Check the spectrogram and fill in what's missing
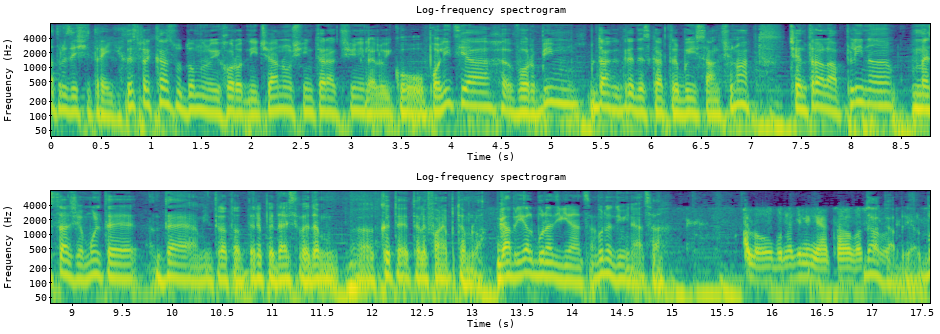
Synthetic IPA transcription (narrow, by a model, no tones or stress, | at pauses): at̪ɾuzet͡ʃʃit̪ɾejd̪e̞spɾe̞kazuld̪o̞mnulujɦo̞ɾo̞d̪nit͡ʃanuʃiːnt̪e̞ɾak̚t̪siunile̞̰lʔṵjkṵpo̞lit̪sijavo̞rbimd̪akəkɾed̪etsʲkəart̪ɾe̞buisa̰ŋkt̪sio̞nat̪t͡ʃe̞nt̪ɾalaplinəme̞saʒe̞mult̪e̞ | d̪ea̰mint̪ɾat̪at̪̚d̪eɾe̞pe̞d̪eajsəve̞d̪e̞məkɨt̪e̞̰t̪e̞lʔe̞foa̰ne̞pu̥t̪e̞mlwa̰ɡabɾielbunəd̪imineat̪sabunəd̪iminea̰t̪sa | alobunəd̪imineat̪savəsd̪aaluɡa̰bɾiḛlbu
